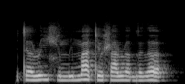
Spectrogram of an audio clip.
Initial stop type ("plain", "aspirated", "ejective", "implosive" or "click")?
plain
